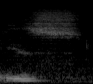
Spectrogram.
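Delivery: usual speaking voice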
